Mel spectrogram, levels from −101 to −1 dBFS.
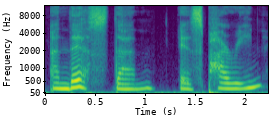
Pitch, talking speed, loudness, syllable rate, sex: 215 Hz, 135 wpm, -18 LUFS, 3.8 syllables/s, female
